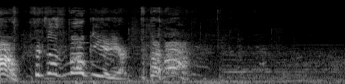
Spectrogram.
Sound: Sub-Zero Coughs

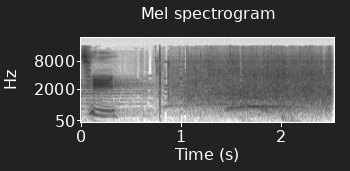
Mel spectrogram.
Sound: applause

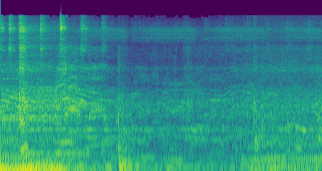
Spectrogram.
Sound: door closes

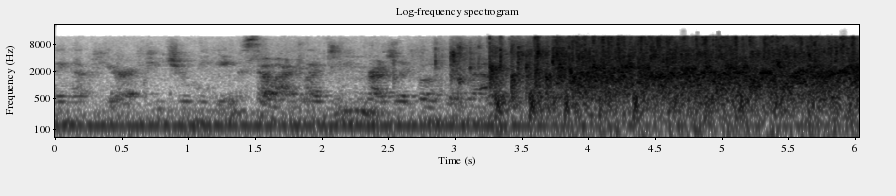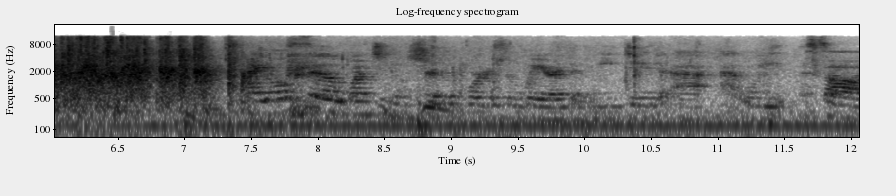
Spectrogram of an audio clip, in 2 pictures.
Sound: applause

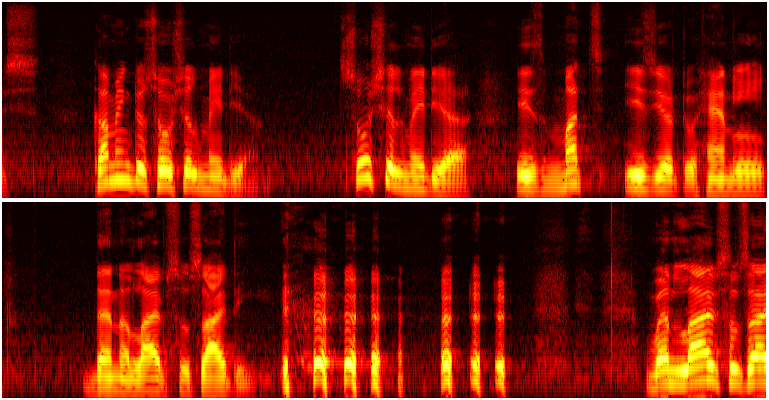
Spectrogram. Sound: laughs

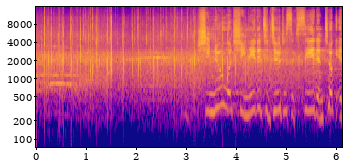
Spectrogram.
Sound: applause

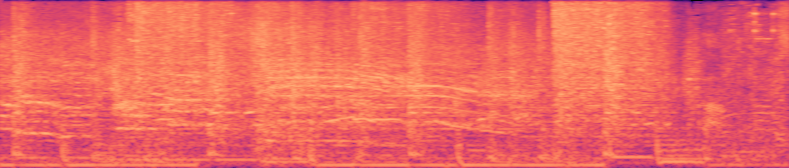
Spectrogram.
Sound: smashing and yelling

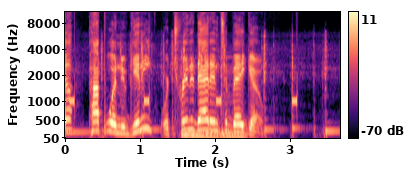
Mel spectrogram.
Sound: voice-over

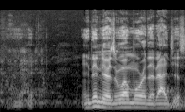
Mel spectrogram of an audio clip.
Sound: laughing

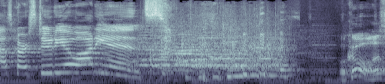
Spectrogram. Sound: audience cheering

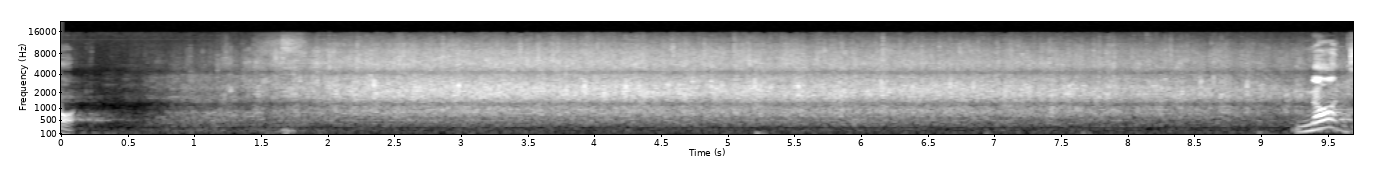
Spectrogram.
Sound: laughter and applause

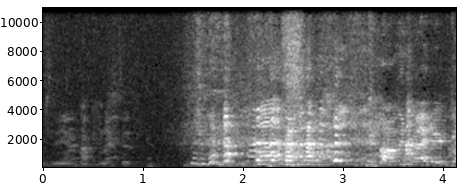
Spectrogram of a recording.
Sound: laughs

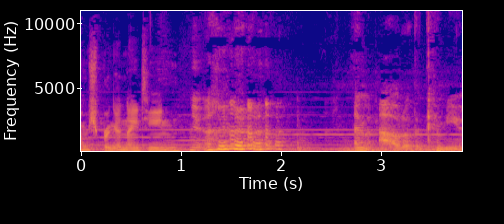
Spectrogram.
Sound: group laughing

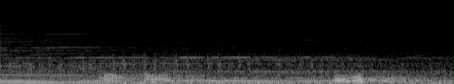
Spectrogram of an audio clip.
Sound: distorted speaking

